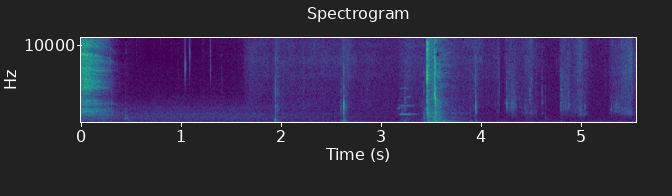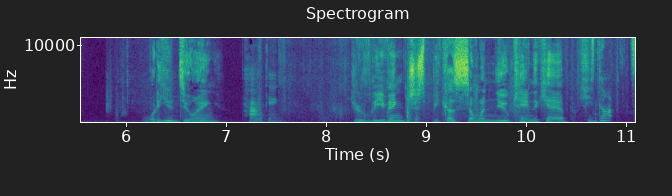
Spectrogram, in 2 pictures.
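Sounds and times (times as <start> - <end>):
door opening: 3.1 - 4.0
speech: 6.3 - 7.7, 8.3 - 11.0.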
